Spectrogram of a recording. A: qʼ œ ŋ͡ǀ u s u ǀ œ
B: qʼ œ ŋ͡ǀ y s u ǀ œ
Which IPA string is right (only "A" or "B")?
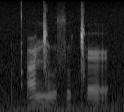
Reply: A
